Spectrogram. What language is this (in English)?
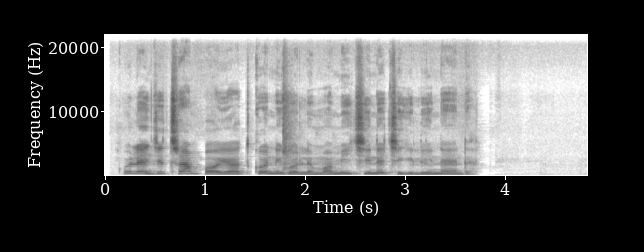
Kalenjin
